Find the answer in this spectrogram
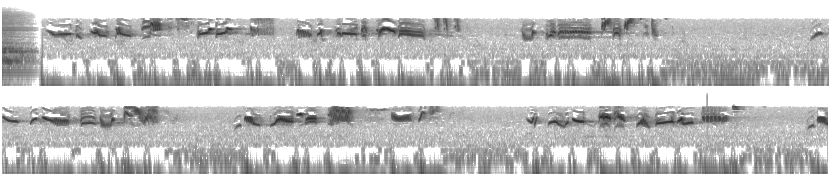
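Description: A songbird singing in repeated warbling phrases of about two seconds each, with short pauses between them.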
